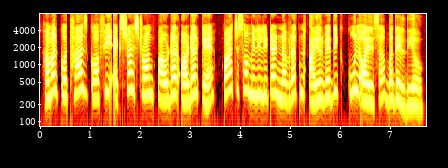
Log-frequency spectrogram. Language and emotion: Maithili, neutral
